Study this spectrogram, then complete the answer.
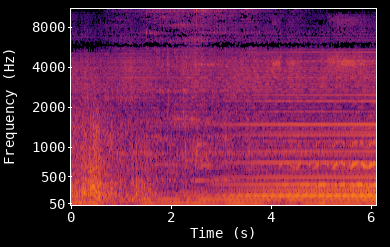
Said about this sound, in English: Clap of thunder. Yeah, right, exactly, then lightning.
